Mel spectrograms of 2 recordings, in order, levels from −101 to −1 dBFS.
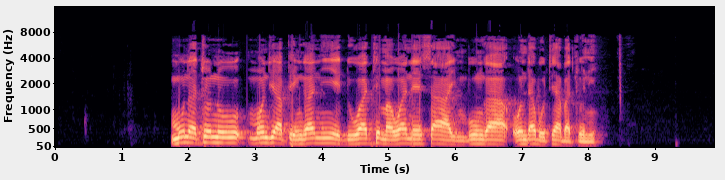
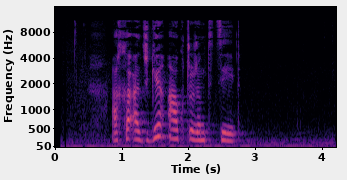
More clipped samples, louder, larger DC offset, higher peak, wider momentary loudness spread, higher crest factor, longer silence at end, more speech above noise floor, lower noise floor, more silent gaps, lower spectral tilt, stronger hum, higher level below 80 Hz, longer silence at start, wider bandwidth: neither; first, -12 LUFS vs -45 LUFS; neither; first, 0 dBFS vs -28 dBFS; second, 4 LU vs 8 LU; second, 12 dB vs 20 dB; first, 1.75 s vs 0.15 s; first, 76 dB vs 25 dB; first, -86 dBFS vs -69 dBFS; neither; first, -7 dB/octave vs -4 dB/octave; neither; first, -48 dBFS vs -68 dBFS; first, 1.75 s vs 0.1 s; second, 7.6 kHz vs 11.5 kHz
